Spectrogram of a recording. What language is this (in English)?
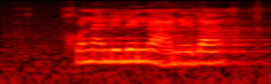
Tswana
